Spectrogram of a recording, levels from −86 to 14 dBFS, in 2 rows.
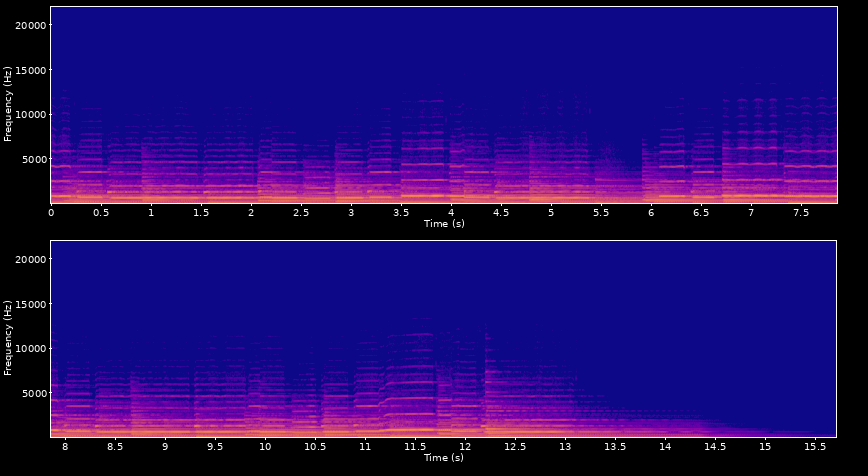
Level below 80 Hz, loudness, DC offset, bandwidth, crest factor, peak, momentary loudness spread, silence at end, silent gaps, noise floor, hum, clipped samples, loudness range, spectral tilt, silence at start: -38 dBFS; -20 LUFS; under 0.1%; 7 kHz; 14 dB; -8 dBFS; 7 LU; 1.35 s; none; -73 dBFS; none; under 0.1%; 3 LU; -8 dB/octave; 0 s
